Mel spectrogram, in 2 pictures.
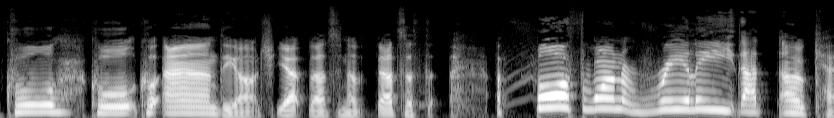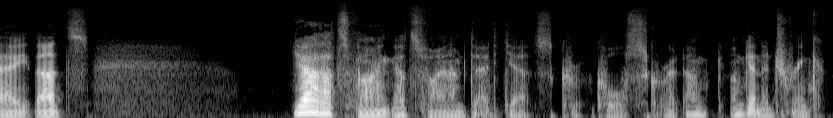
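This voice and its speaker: A man plays an easygoing, apologetic gamer roommate in a late-night audio roleplay. His voice is clear and smooth, captured dry and close. He talks in a casual, rambling way, often doubling back on himself with mild exasperation. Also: sits high, huge pitch swings, measured pace, dry recording, dull audio, exaggerated voice. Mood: exasperated, then defeated. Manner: rambling, hesitant, self-interrupting, mildly exasperated. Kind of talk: casual improvised-sounding audio roleplay monologue.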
